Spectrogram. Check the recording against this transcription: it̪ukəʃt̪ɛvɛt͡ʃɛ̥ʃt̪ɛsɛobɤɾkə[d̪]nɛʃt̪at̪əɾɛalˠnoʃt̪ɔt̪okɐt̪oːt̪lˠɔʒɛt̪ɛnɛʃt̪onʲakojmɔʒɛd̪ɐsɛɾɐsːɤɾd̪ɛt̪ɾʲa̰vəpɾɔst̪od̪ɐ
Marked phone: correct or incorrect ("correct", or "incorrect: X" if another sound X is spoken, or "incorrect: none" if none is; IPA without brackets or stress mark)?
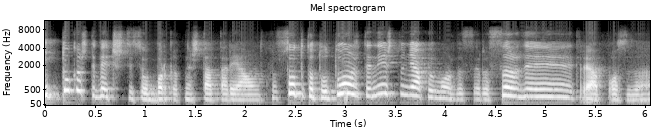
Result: incorrect: t̪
